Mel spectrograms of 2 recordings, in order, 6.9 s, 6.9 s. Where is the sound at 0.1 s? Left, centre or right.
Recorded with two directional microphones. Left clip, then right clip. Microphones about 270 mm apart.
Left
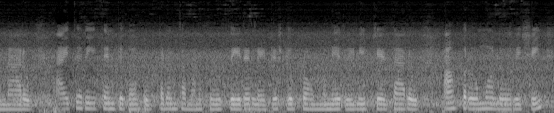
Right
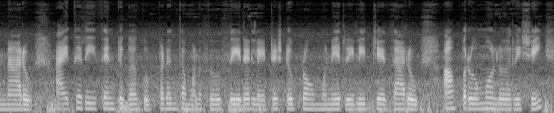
Right.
